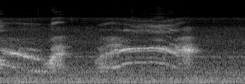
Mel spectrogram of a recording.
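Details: Yellow-naped amazon talking with a parrot expert present: a falling harmonic phrase, a short squawk, then a long arched, voice-like whistled sound ending in a brief upward flick, with constant low background hum.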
